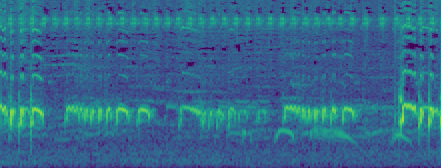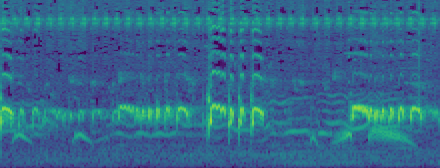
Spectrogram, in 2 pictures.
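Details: Zebra doves of local stock singing, used as a calling track so other doves start to sing. Repeated phrases of fast, bright staccato coos with purring trills, overlapping from more than one bird, low slurred coos underneath.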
